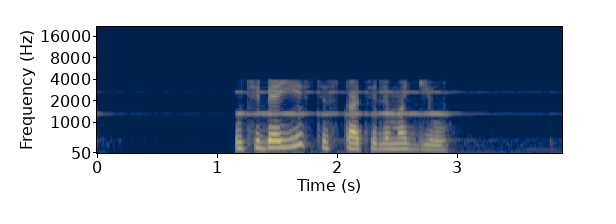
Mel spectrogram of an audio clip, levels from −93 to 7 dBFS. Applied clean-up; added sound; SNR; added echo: neural mask model RNNoise.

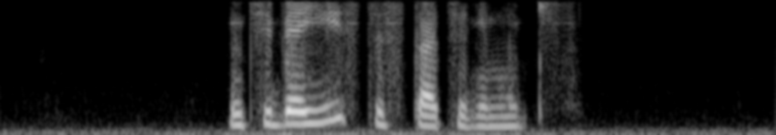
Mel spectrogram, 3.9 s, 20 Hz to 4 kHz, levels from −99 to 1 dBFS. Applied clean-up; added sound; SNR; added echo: neural diffusion model UNIVERSE++.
